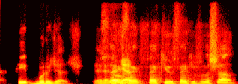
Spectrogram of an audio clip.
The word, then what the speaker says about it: Buttigieg: pronounced Pete Buttigieg.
